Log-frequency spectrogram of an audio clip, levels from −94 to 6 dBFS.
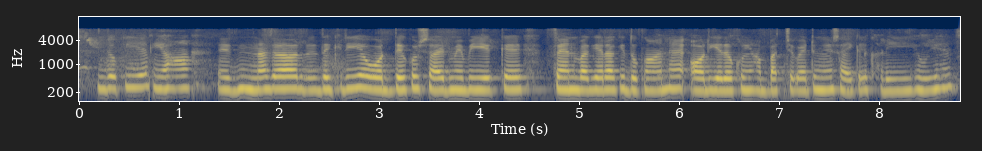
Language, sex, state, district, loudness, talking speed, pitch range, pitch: Hindi, female, Uttarakhand, Tehri Garhwal, -17 LUFS, 210 wpm, 230-245 Hz, 235 Hz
